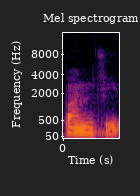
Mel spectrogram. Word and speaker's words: পাঞ্চি: সাওতাল পড়ে থাকে পাঞ্চি। দেখতো উচ্চারণটা কি হবে? পাঞ্চি। পাঞ্চি। এ দেখো তোমাদের কিন্তু যুক্তবর্ণ আছে।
